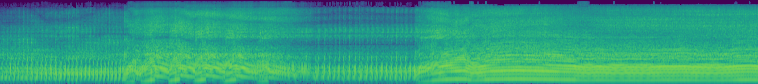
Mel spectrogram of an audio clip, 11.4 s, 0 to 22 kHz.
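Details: Brand new, unbroken-in Wemars 6220 clone chainsaw, tuned leaner from rich factory setting: quick throttle blips then loud clean steady high rev that holds well; normal healthy running.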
